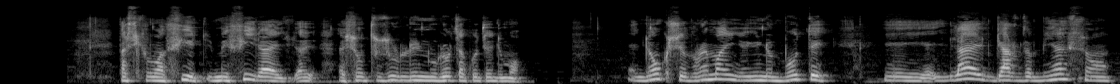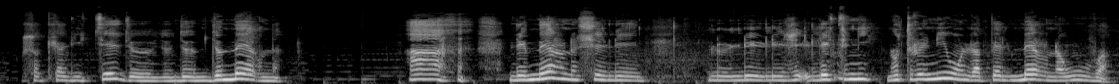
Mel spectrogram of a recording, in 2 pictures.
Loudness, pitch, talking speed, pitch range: -20 LUFS, 185 Hz, 140 wpm, 170-215 Hz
